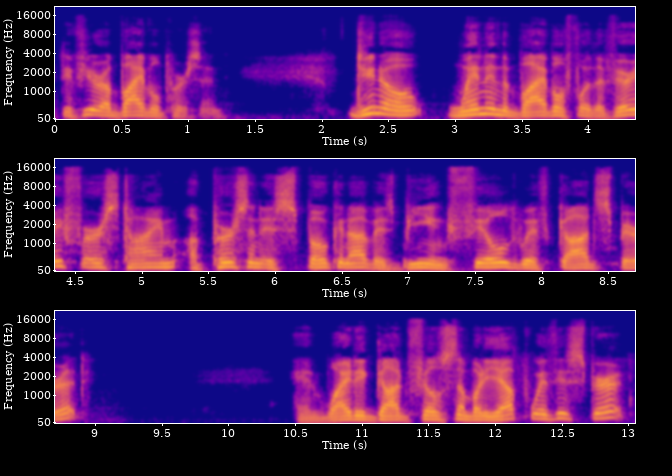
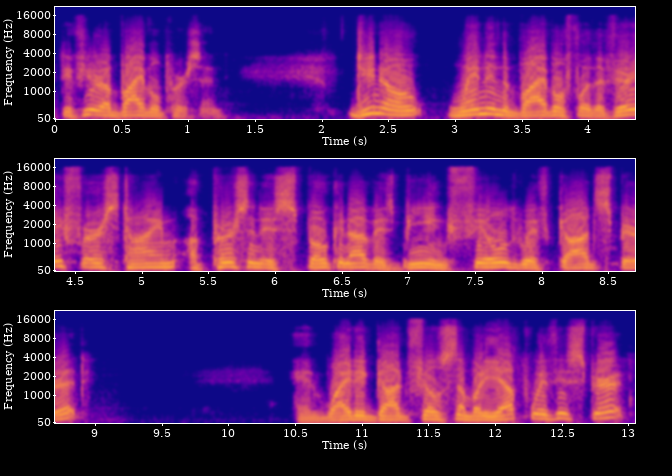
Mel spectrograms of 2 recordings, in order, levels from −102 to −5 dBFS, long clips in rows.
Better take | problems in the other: first | distortion; slight; 10 dB below the speech

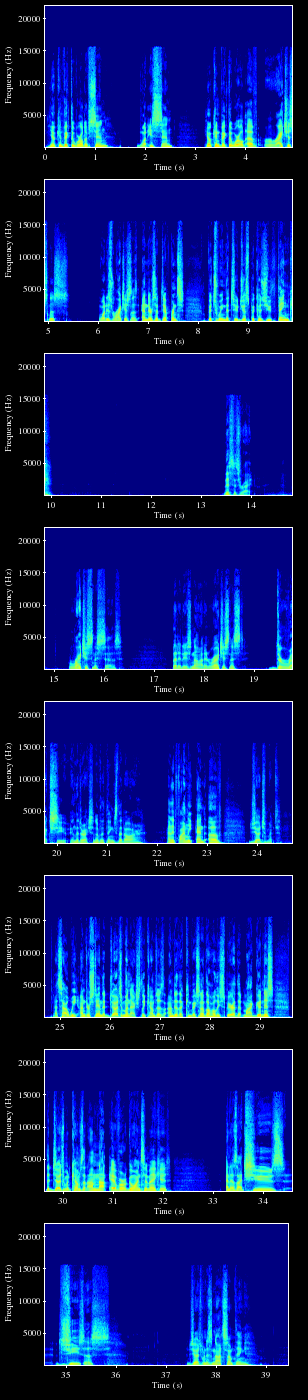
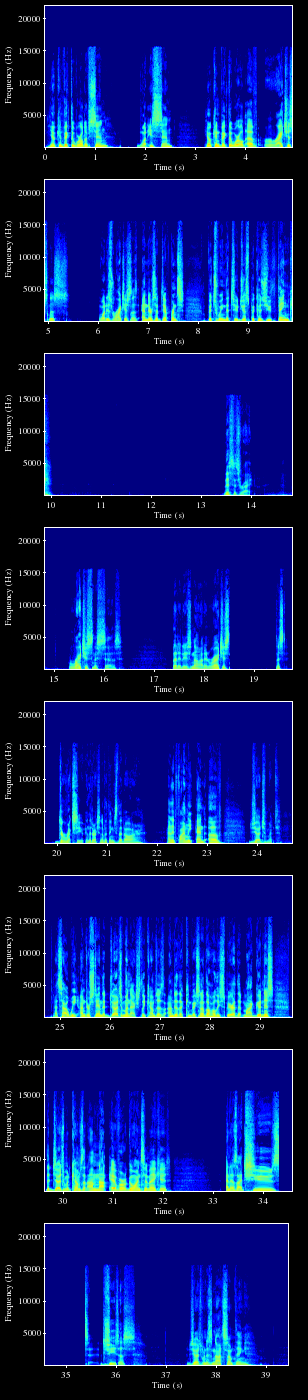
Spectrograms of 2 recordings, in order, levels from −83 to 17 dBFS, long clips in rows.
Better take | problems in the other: first | audio freezing; at 19 s for 1 s and at 34 s for 1 s

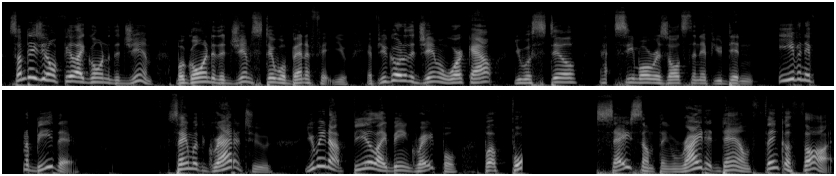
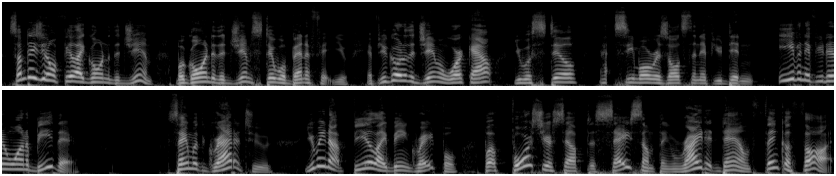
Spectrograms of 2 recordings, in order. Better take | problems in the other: second | audio cutting out; at 8 s and at 14 s for 1 s

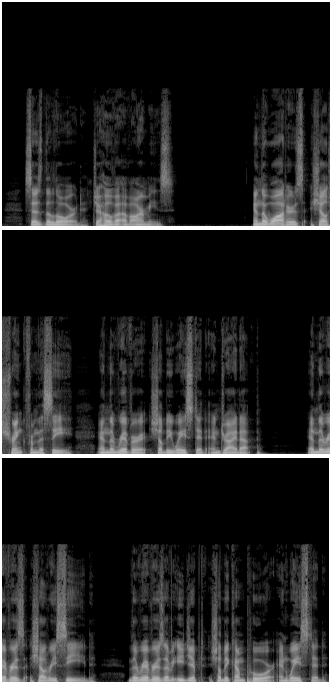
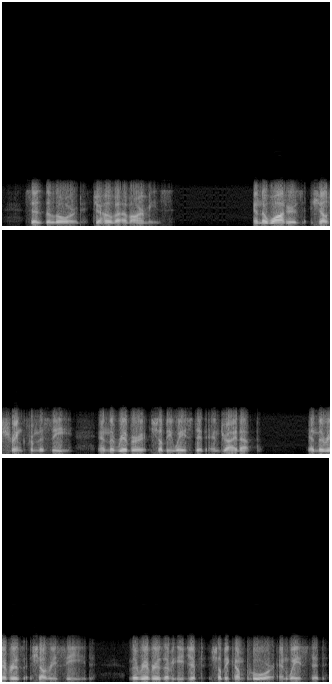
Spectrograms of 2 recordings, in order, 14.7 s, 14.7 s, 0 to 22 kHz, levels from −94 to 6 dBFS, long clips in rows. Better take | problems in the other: first | phone-call audio; poor line; nothing above 3.5 kHz

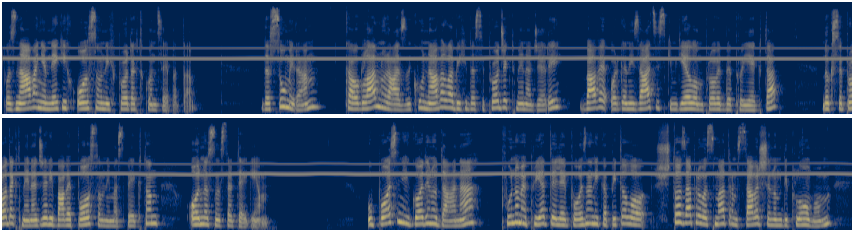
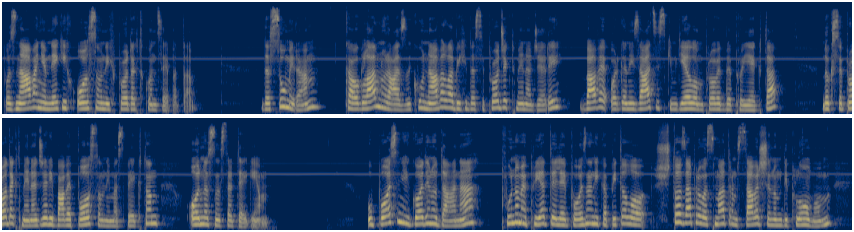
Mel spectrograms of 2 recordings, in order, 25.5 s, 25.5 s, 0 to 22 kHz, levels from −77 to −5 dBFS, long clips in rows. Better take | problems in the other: second | high-pitched whine; loud; throughout; 2.5 kHz, 6 dB below the speech; faint in the second

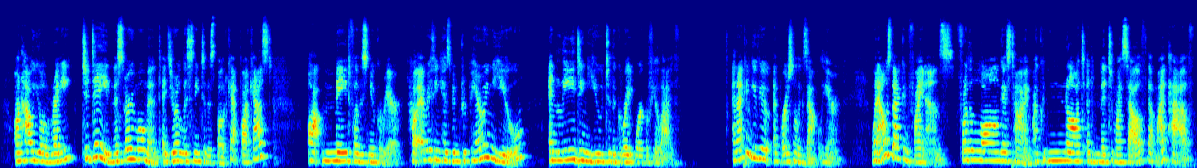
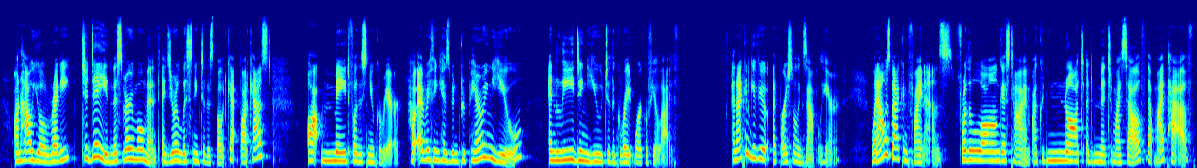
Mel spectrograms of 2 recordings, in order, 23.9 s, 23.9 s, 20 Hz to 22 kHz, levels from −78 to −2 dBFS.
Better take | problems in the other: second | off-mic speech; far // room echo; very slight; dies away in 0.3 s

